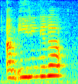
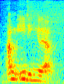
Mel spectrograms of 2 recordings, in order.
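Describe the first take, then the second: First: Higher, gleeful repeat of "up"; pitched-up gleeful echo; delighted repeat. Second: Said in the usual way. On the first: Real, not acted. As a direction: relish it the second time. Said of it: "Besides that, I'm eating it up".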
